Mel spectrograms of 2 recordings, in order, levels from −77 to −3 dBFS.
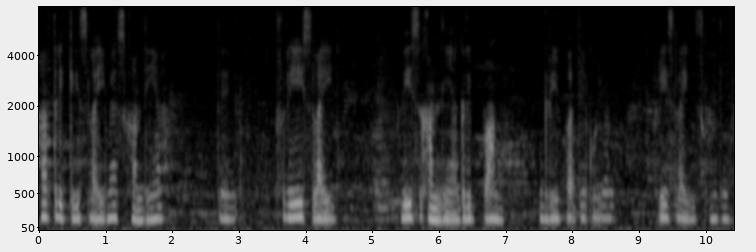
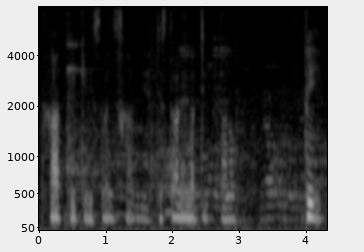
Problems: continuous background conversations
